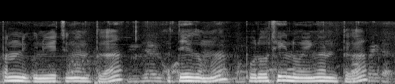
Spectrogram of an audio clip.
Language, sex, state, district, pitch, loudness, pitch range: Wancho, male, Arunachal Pradesh, Longding, 155 Hz, -13 LUFS, 145-165 Hz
